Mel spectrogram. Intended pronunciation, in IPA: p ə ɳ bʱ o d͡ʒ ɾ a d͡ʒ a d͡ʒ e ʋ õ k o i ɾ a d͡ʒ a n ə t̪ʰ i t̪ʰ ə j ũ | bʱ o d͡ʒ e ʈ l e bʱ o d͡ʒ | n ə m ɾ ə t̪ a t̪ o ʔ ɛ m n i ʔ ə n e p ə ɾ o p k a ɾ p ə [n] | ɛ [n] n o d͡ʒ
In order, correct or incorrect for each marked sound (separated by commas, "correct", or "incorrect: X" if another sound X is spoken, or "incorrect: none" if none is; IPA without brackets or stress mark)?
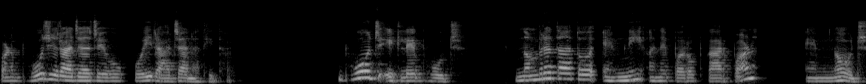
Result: incorrect: ɳ, incorrect: m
